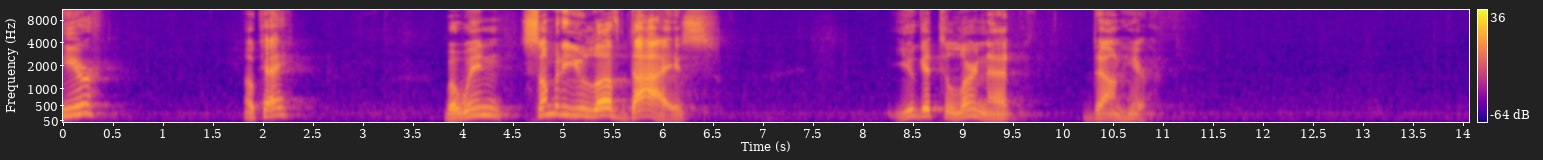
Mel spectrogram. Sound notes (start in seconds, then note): none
